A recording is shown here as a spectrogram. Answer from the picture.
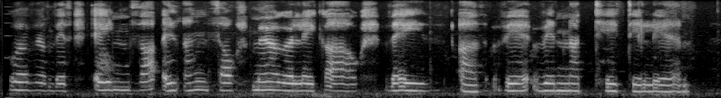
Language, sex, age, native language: Icelandic, other, 50-59, Spanish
